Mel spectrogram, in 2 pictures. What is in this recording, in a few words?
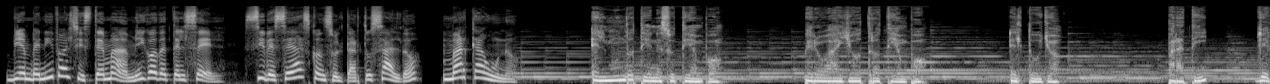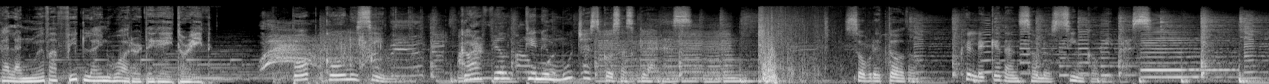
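latam mexican female narration; voice demos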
